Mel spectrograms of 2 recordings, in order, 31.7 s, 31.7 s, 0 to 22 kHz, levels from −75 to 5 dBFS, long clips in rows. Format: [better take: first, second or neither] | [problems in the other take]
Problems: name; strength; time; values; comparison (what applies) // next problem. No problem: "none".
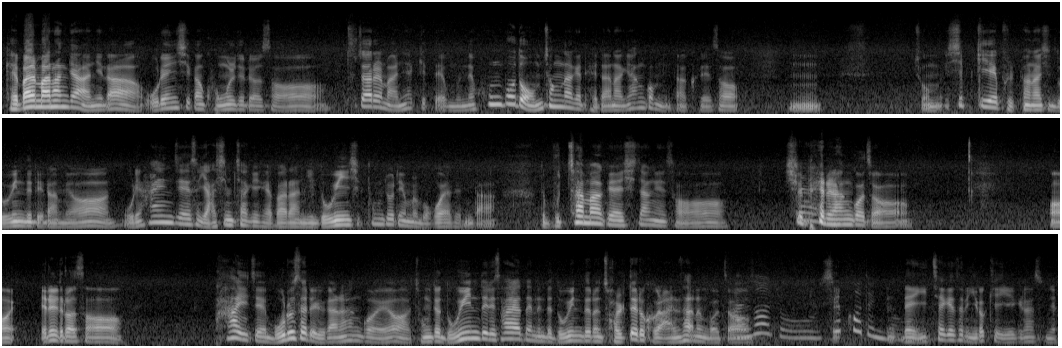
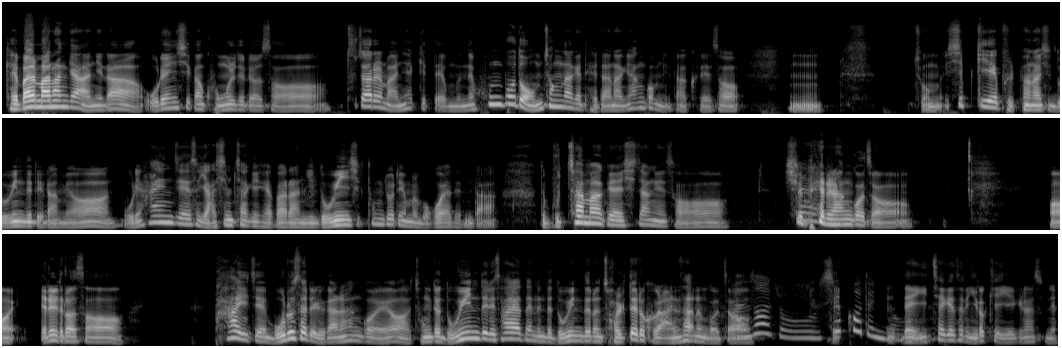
second | hiss; faint; throughout; 25 dB below the speech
